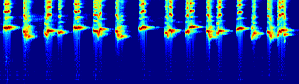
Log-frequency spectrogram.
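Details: Yellow-vented bulbul singing a long, lively string of fluty slurred whistles to goad other bulbuls into answering; notes come in quick pairs and triplets, rising and falling, with almost no background sound.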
